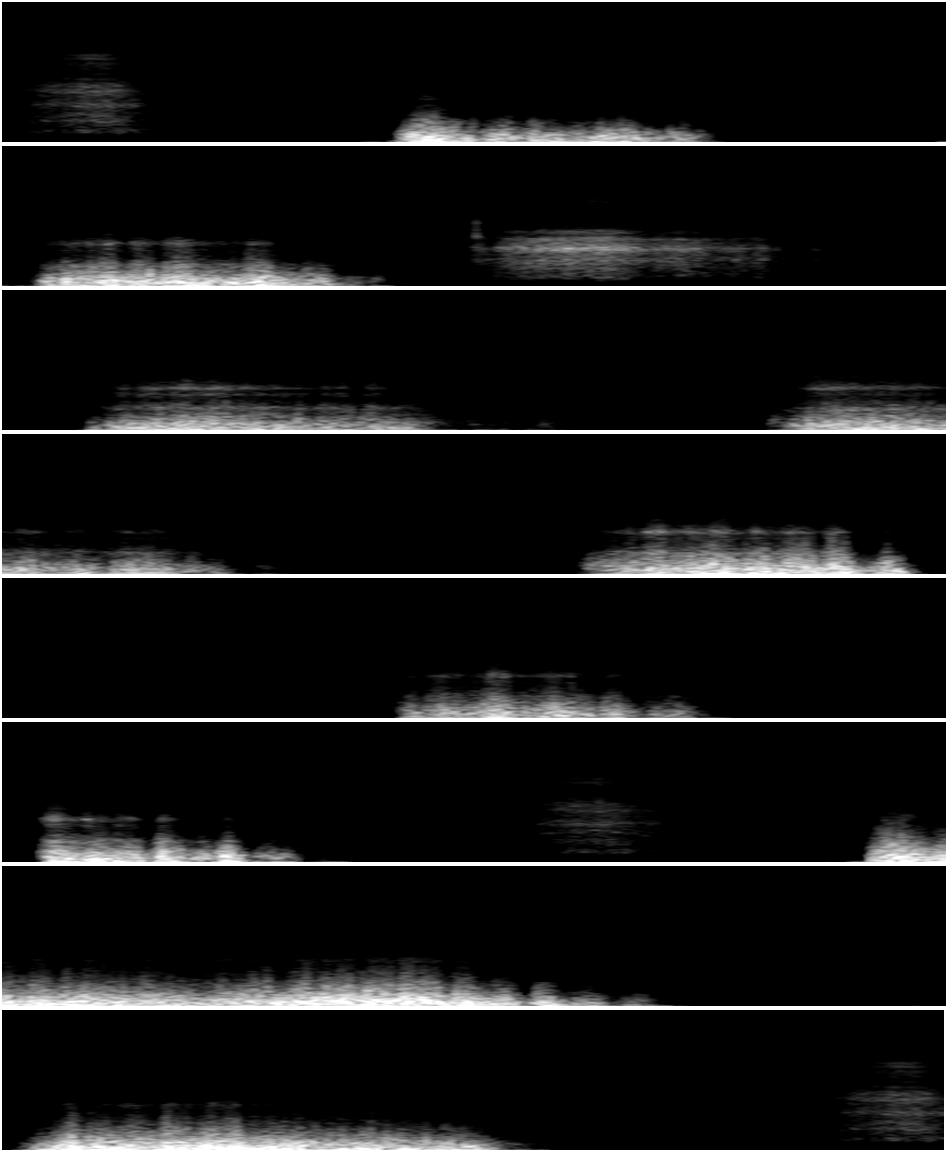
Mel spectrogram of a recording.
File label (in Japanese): 耳ふ～; バツイチお姉さん; 耳元に感じる鼻息吐息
